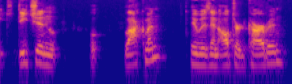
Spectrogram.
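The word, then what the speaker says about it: Dichen Lachman: It's Deechin Lachman, who was in Altered Carbon.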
